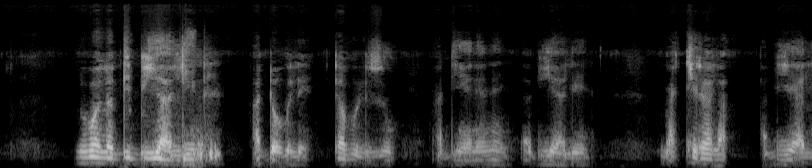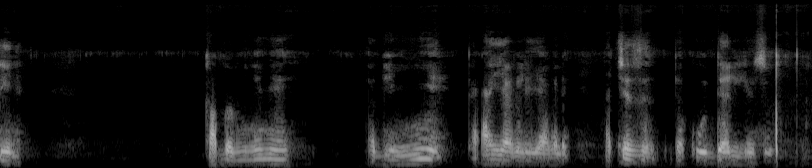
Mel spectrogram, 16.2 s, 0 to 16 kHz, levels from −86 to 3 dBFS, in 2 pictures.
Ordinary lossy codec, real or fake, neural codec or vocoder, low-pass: AAC, 48 kbps; fake; codec, 44.1 kHz, 2.6 kbps, SNAC; 14.4 kHz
